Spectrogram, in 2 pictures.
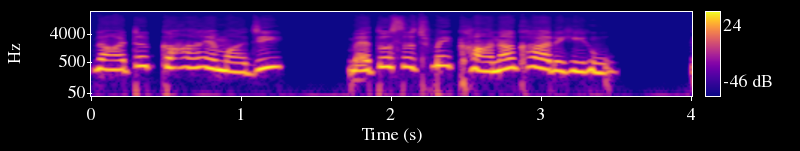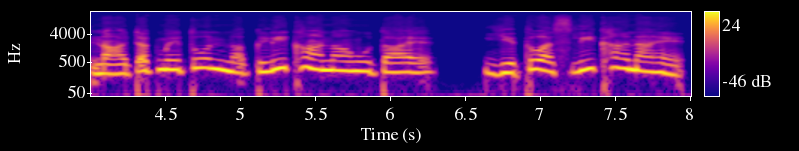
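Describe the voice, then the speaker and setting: A woman plays a young bride from a poor village, brazen and greedy for food. The voice is fairly high and dry, with no room around it. She talks back with cheek and defiance, in cartoon storytelling style. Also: unhurried, darkish tone, no room sound. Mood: innocent, cheeky. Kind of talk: Hindi moral-story cartoon dialogue.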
